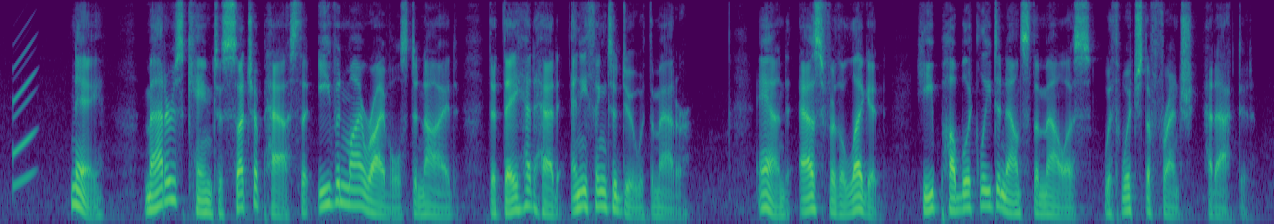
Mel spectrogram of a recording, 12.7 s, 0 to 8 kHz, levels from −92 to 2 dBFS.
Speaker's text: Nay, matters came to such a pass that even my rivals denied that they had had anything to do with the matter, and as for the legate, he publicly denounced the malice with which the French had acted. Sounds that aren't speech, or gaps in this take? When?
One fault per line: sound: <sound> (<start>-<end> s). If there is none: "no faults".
sound: chirp (0.1-0.4 s)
